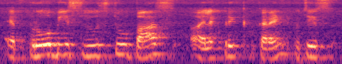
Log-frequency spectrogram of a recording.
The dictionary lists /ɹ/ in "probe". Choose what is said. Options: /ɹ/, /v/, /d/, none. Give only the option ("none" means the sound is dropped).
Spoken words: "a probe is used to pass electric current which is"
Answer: /ɹ/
